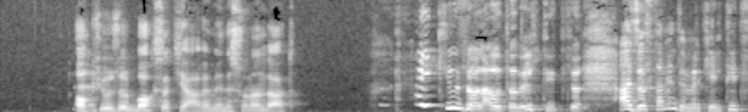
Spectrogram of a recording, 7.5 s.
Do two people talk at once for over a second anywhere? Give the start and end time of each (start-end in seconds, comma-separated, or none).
none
